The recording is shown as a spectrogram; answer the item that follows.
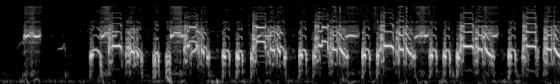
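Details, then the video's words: Desi teetar (grey francolin) from Sindh giving a long, fast run of harsh, ringing hooked notes mixed with higher buzzy squeals, almost continuous after a short opening note. "pakshi teetar ki awaz,sindh ka teetar k bachay,desi teeter awaaaz"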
